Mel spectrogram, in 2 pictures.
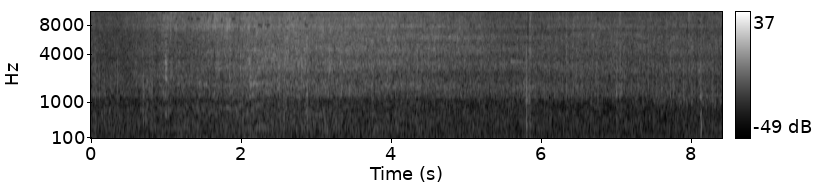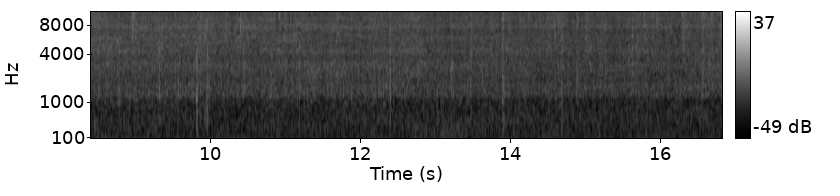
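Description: Steady rain falling on a street, over a low steady rumble, with a few sharp taps about six, eight and ten seconds in.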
